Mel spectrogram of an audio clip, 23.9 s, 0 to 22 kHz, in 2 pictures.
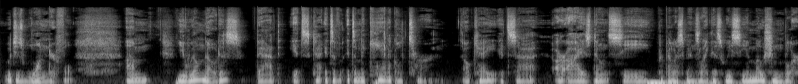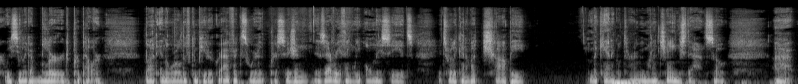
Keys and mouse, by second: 7.9-8.5 shift+middle drag, 18.4 click, 19.5 ctrl+s, 21.1-22.3 drag, 23.5-23.9 drag.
